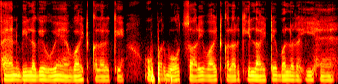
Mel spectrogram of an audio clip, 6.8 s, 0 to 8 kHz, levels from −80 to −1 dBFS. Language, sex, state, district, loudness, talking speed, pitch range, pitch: Hindi, male, Uttar Pradesh, Shamli, -22 LUFS, 160 wpm, 95-105 Hz, 100 Hz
